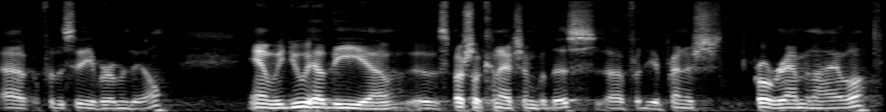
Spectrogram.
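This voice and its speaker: A man's voice: fairly low pitch, pushed and bright, slight background noise. A man with an American accent, a mayor formally reading proclamations at a council meeting. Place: city council chamber.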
